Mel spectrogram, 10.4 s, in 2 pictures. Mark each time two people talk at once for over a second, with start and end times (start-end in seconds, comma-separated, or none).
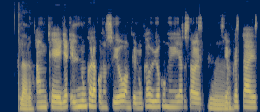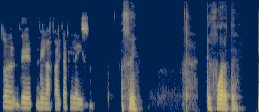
none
